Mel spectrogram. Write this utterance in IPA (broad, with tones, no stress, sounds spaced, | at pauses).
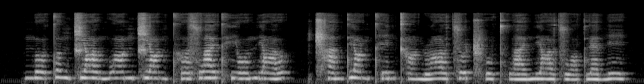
n̪ o˨˦ ʊ̯ t̪ ɤ˥˨ ŋ t͡ɕ j ɑ˥˨ ʊ̯ n̪ w ɑ˦ ŋ t͡ɕ j ɑ˥˨ ŋ t̪ʰ ɤ˨˩ s w a˦ ɪ̯ t̪ʰ j o˨˦ ʊ̯ n̪ j ɑ˨˦ ʊ̯ | ʈ͡ʂʰ a˨˦ n t̪ j ɑ˥˨ ŋ t̪ʰ i˨˦ n kʰ ɑ˨˩ ŋ ɻ ɑ˦ ʊ̯ t͡s u˦ ʈ͡ʂʰ u˨˩ t̪ʰ w a˨˦ ɪ̯ n̪ j ɑ˦ ʊ̯ t͡s w ɔ˨˩ t̪ ɥ ɛ˥˨ n̪ i˥˨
